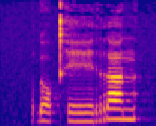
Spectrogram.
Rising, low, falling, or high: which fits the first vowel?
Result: low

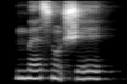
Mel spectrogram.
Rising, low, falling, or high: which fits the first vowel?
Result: high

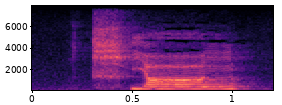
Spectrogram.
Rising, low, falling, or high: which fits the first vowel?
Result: high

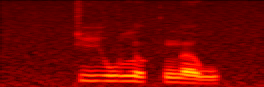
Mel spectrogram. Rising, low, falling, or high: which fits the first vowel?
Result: high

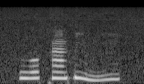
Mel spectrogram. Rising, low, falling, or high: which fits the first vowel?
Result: high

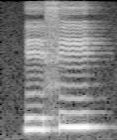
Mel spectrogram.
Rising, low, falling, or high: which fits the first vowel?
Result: low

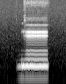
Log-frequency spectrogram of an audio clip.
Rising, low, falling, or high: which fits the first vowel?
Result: high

